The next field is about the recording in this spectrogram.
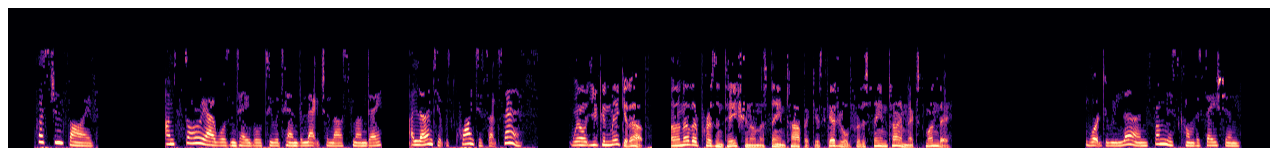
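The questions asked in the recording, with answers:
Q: What do we learn from this conversation?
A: The lecture will be given again next Monday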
